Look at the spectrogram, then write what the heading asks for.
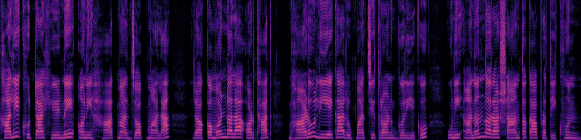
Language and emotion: Nepali, neutral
